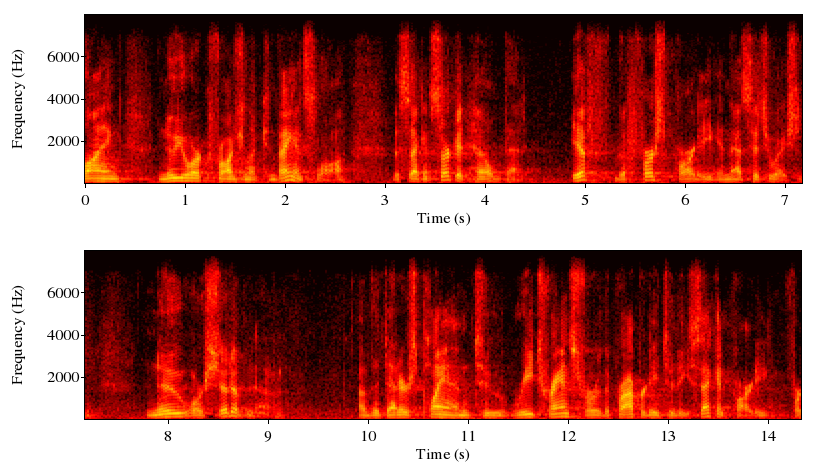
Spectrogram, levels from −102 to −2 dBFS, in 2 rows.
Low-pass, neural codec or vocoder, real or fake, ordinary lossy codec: 7.2 kHz; none; real; Opus, 16 kbps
